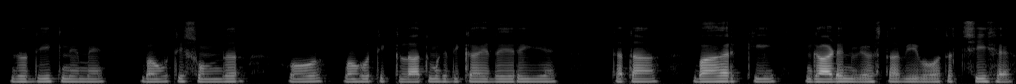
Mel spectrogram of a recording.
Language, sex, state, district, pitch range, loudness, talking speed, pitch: Marwari, male, Rajasthan, Nagaur, 125-135 Hz, -36 LUFS, 135 wpm, 130 Hz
